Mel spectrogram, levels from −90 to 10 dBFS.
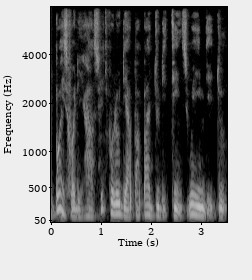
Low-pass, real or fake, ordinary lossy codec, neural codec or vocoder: none; real; none; none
